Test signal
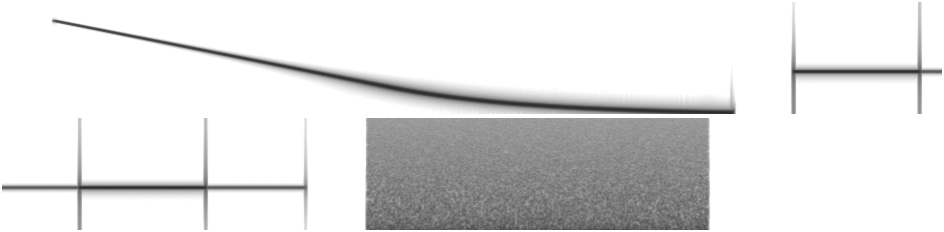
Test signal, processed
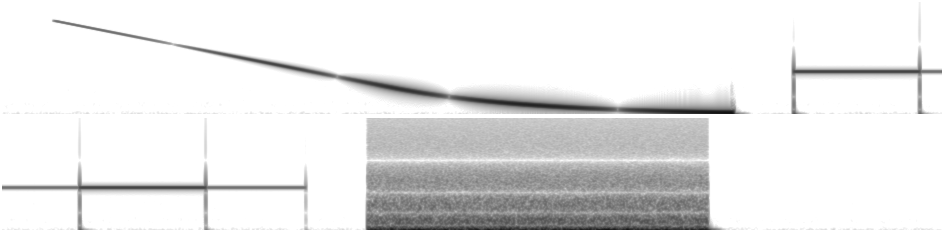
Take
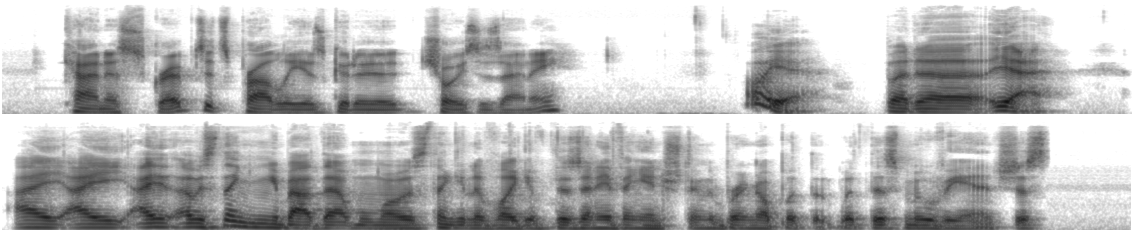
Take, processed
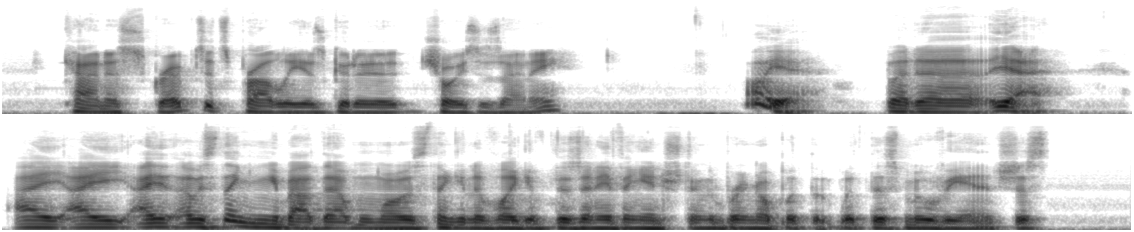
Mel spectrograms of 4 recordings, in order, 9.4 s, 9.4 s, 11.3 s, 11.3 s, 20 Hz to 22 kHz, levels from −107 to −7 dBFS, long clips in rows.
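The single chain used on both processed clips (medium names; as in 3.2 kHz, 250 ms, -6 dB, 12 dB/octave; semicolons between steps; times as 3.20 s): tilt EQ -4 dB/octave; static phaser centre 960 Hz, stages 8; trim -1 dB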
